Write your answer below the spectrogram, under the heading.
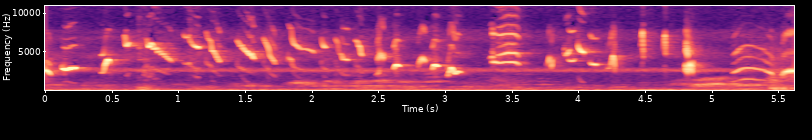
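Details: Rapid high twittering from a white-eye, quick slurred and looping chirps strung together, ending in a few lower, drawn-out curving notes, with a faint constant whine behind.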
